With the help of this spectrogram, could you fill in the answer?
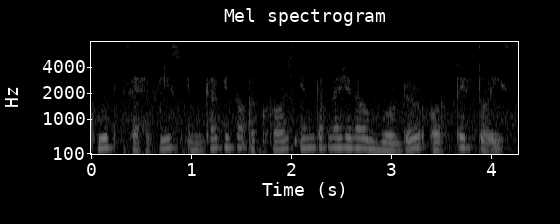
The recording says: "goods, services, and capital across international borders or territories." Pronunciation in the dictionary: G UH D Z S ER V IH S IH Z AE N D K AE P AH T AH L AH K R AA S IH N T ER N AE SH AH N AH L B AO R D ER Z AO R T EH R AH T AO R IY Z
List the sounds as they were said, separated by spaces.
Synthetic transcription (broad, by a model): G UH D S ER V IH S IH N K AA P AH T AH L AH K R AA S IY N T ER N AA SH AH N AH L B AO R D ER AO R T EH R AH T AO R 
